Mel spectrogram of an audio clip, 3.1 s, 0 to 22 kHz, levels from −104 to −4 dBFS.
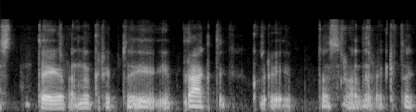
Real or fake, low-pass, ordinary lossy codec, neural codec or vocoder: fake; 9.9 kHz; Opus, 16 kbps; vocoder, 22.05 kHz, 80 mel bands, Vocos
